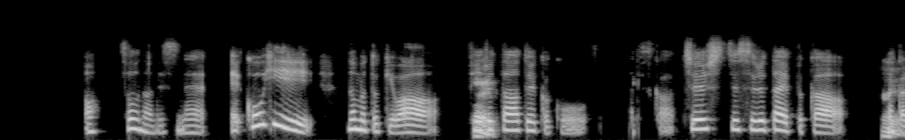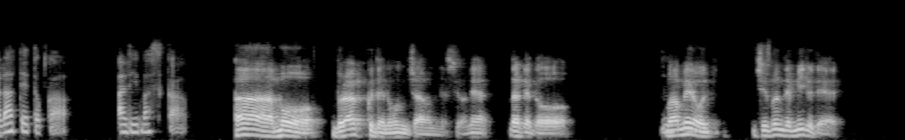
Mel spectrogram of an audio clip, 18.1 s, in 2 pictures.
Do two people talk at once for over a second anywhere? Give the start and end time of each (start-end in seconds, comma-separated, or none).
none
